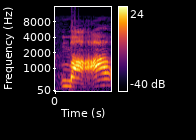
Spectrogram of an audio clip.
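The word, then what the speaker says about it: 马: one means mom whereas ma with the third tone means horse isn't that funny are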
